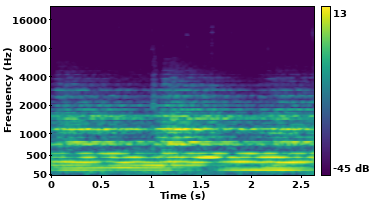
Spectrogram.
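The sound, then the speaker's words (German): Church bells ring continuously with rich, sustained overlapping tones, their resonant hum coming in through an open window on the third floor of a fortress that houses a history museum in Vojvodina, with no voices present. “Der Klang der Glocken dringt durch ein offenes Fenster in der dritten Festungsetage.”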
